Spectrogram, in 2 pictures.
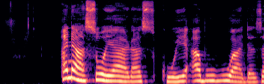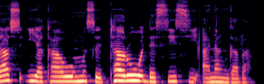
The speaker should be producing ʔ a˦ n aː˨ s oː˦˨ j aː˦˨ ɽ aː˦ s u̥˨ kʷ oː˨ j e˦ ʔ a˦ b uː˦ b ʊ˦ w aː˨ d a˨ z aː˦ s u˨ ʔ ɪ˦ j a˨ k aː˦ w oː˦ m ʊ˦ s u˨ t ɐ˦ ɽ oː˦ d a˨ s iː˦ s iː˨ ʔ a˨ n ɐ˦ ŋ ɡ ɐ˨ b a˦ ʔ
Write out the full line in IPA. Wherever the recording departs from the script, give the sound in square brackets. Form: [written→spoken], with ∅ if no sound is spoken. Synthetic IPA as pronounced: ʔ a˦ n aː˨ s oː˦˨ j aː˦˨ ɽ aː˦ s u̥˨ kʷ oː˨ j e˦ ʔ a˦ b uː˦ b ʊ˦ w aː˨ d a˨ z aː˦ s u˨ ʔ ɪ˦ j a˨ k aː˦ w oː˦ m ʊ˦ s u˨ t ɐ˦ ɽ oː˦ d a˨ s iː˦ s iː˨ ʔ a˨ n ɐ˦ ŋ ɡ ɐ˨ b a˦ ʔ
